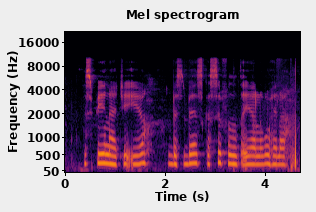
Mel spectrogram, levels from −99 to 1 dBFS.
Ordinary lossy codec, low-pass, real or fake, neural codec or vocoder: none; 9.9 kHz; real; none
